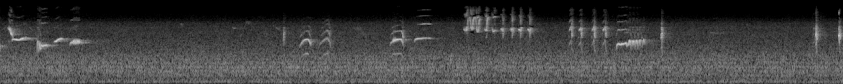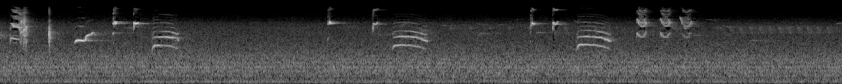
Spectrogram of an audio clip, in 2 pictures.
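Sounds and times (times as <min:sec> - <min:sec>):
birds singing: 0:01.8 - 0:07.3, 0:08.1 - 0:10.3, 0:11.7 - 0:16.8.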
